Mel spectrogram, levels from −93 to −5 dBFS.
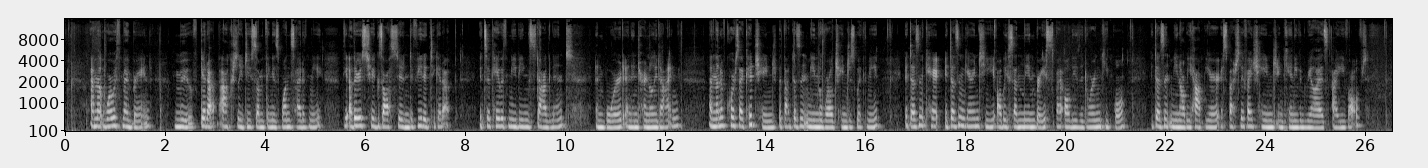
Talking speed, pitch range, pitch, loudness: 190 wpm, 215-245 Hz, 225 Hz, -29 LUFS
